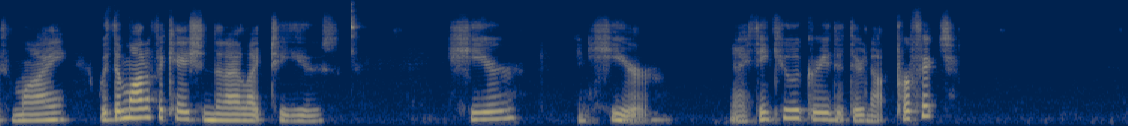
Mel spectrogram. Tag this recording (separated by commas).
Speech, inside a small room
